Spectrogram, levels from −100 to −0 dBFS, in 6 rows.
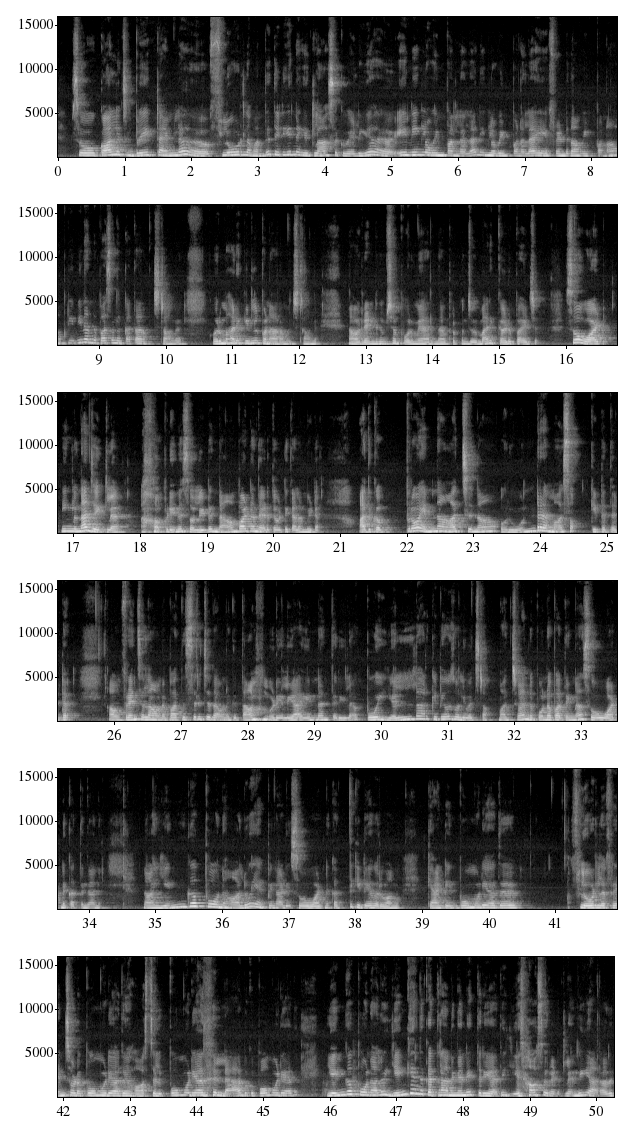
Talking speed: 140 wpm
